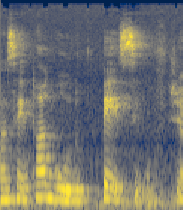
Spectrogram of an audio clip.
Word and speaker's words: pêssego: Se eu sei que a minha antepenúltima sílaba é mais forte, eu sei que eu estou diante de uma proparoxítona.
